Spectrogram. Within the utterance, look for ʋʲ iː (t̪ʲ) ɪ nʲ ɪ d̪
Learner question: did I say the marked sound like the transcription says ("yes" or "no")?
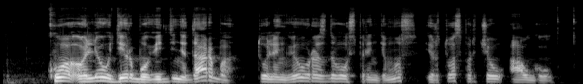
no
